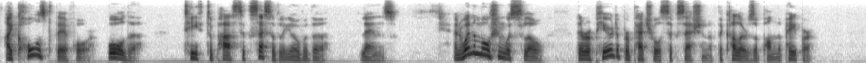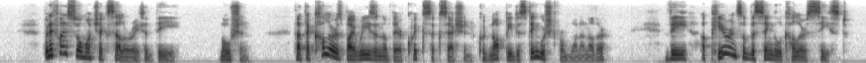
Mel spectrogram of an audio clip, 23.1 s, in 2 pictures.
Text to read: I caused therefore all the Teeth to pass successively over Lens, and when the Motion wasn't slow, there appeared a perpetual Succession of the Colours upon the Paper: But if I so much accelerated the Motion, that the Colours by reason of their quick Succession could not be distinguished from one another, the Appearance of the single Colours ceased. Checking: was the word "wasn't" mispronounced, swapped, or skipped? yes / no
yes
